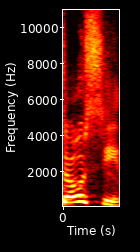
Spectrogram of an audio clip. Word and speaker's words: SOCE: SOCE, that's how you say it.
